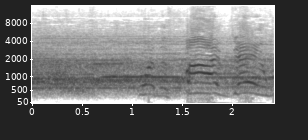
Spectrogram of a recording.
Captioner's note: applause; cheering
